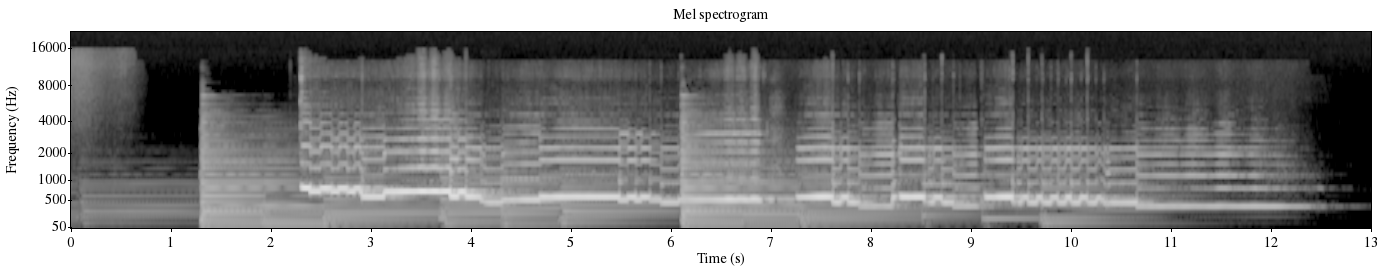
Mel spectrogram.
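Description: Native American flute playing a slow melody ornamented with trills, rapid back-and-forth between two notes about two-thirds of the way in, over sustained low accompaniment chords, and settling on a long held final note.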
